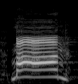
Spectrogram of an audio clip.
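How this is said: The call is a loud, frantic yell. The water has been overflowing for ten minutes. "And if the child yells"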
